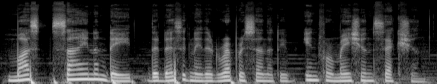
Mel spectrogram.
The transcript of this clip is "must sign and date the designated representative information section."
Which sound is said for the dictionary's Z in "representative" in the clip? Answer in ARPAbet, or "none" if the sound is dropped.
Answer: S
